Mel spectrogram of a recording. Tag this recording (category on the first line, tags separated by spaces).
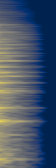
Instrument samples > Synths / Electronic
synthetic fm surge electronic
